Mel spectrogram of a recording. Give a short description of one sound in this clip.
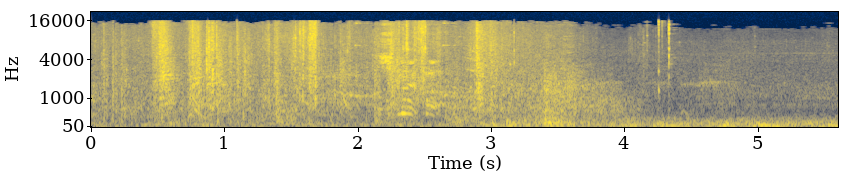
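Footsteps rustle through undergrowth.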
